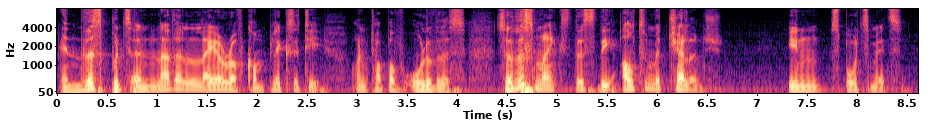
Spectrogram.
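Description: A middle-aged South African sports physician lectures at a conference from a lectern, his medium-pitched voice picked up by a lectern microphone with no echo. His delivery is conversational and emphatic, animated with gestures and marked by emphatic pauses on the conference hall stage.

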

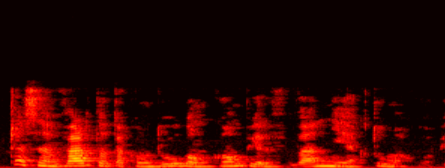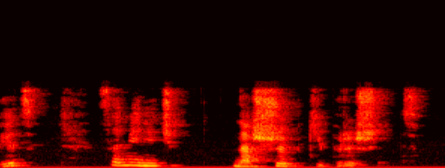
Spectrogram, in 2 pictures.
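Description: A woman's voice: mid-range voice, measured pace, a bit bright, highs cut off. A woman teaching a recorded school lesson for children, patient and addressing the pupils directly.

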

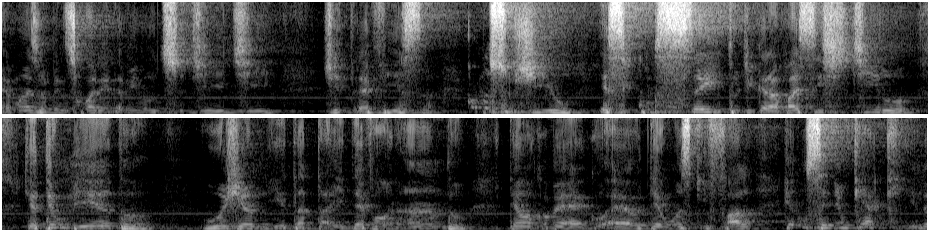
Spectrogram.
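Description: This medium-pitched middle-aged man is a talk show host interviewing guests on a TV studio set, speaking into a lapel mic. His manner is effusive and rambling, full of jokes and shouts aimed at the crew. Echo fills the studio, and there's audible background noise.

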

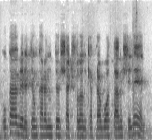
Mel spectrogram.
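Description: A man's voice: fairly high pitch, fairly even intonation, quick pace, slight background noise. A Brazilian man chatting with the players, passing on comments from the stream chat. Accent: Brazilian Portuguese. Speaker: friend reading the stream chat. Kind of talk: casual chat. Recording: loud gunfire from the game behind the voice.

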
